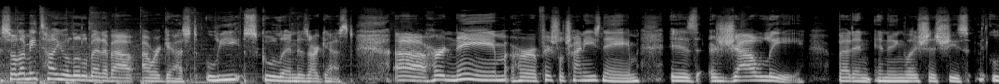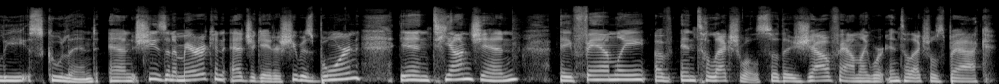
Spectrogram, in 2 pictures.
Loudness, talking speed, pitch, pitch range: -17 LUFS, 160 wpm, 175 Hz, 155-205 Hz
